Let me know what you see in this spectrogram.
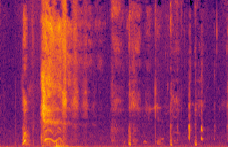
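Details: An adult hiccuping while smoking makes a series of short, sharp, squeaky gulps in a quiet room, typical of hiccups.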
